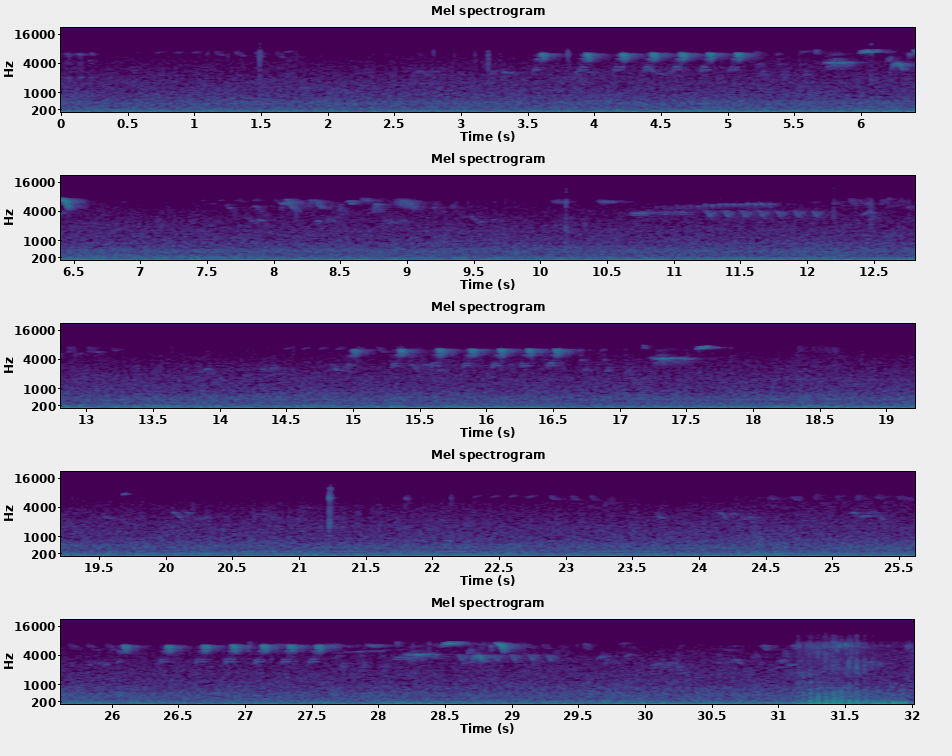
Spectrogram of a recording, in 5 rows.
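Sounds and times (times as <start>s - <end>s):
songbirds singing: 0.0s - 32.0s
low steady rumble: 27.8s - 32.0s.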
